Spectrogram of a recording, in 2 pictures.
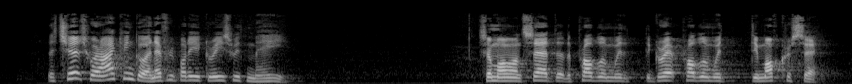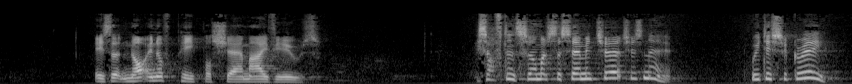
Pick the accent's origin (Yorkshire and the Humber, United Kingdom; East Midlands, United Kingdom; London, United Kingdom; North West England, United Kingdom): Yorkshire and the Humber, United Kingdom; as soon as I open my mouth and say that I'm from Yorkshire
